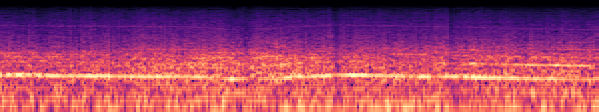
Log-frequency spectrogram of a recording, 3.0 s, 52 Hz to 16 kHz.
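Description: Race car engine at the 1981 James Hardie Bathurst 1000, recorded from inside the car: a loud, continuous drone with a steady pitch that rises and falls slightly as it holds speed, with no voices.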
